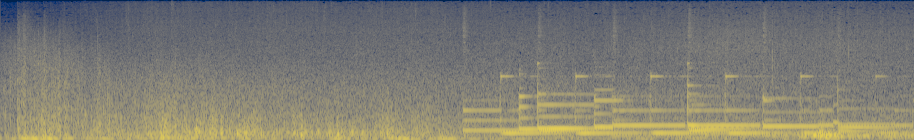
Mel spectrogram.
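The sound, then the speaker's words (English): Heavy rain pours steadily at Monticello on the third day of the Thorntons' visit, with deep rumbles of thunder rolling underneath; about halfway through, gentle melodic notes rise over the ongoing storm. No one speaks. “All right, so it's still raining out on the third day of their visit.”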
